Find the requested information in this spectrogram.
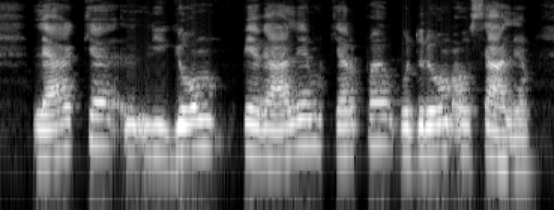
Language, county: Lithuanian, Kaunas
